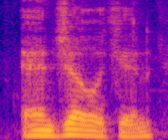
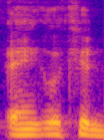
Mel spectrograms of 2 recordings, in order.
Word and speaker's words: Anglican: you can spell it it's not Angelic it's Anglican incd donate and you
